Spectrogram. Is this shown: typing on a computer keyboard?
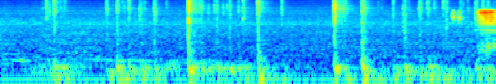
yes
